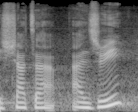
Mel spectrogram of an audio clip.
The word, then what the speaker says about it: Shatta Adri: Mon nom d'artiste c'est Chata Adri. Oh, Chata Adri. Bon, mon cas prononcé comme Chata Adri, mais les gens ici prononcent Adri.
